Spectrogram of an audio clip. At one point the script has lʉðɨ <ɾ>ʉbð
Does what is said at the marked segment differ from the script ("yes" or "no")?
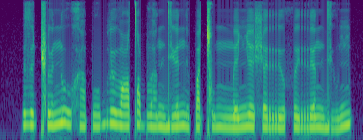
yes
